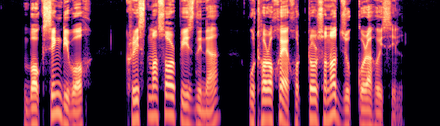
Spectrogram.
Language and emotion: Assamese, neutral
